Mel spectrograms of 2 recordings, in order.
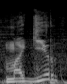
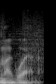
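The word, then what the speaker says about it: Maguire: А тем временем защитник «Халл-Сити» Гарри Магуайр, которого, кстати, некоторые комментаторы называют «Магир». Я даже один раз назвал. Если это Камечек. Было один матч, когда, так сказать, да. Кстати, есть два варианта произношения, но это долгая история, так сказать. Но правильно все-таки Магуайр.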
